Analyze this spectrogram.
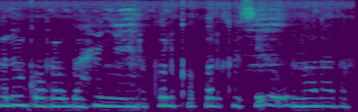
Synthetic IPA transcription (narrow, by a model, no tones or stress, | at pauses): kʰɐlɔːŋkʰʊwħɑwbɑħɐɲaɾɐkʰɔlkʰɐqɔlkʰɐsɪuʊnɔːlaːðɔ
